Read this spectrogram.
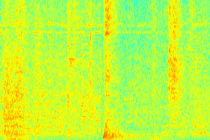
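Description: A bowling ball thuds onto a wooden lane in a large echoing hall.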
